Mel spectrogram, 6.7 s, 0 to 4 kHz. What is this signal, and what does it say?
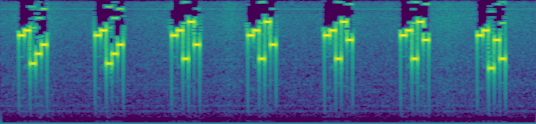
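Five-tone selective call (ZVEI), heard as quick runs of five tones, tones of about 70 ms. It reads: 89246 89246 89336 89336 89337 89337 89173
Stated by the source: ZVEI five-tone selective call received by SDR, logged by Feuerwehr Orlamünde (fire brigade).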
